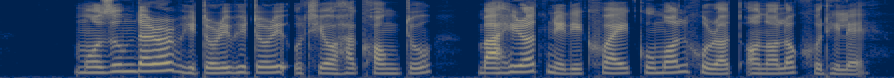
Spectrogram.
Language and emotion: Assamese, neutral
